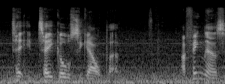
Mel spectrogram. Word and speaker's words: Tegucigalpa: fly that uh approach into uh let me pronounce this correctly thai gold sea gulper take all sigelpa i think that's how you pronounce it according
